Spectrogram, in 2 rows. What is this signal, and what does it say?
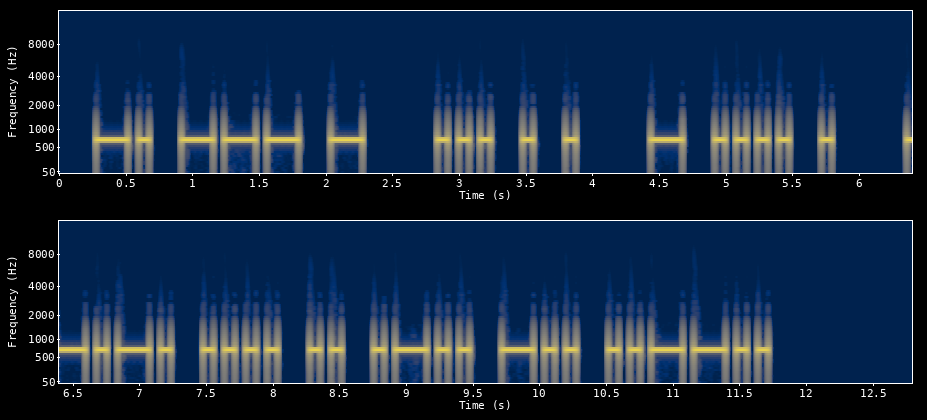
Morse code, heard as a keyed tone, about 15 wpm, 700 Hz. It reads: NOT SEE THE CHILD?
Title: Sentences from Top 800 Words 15wpm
